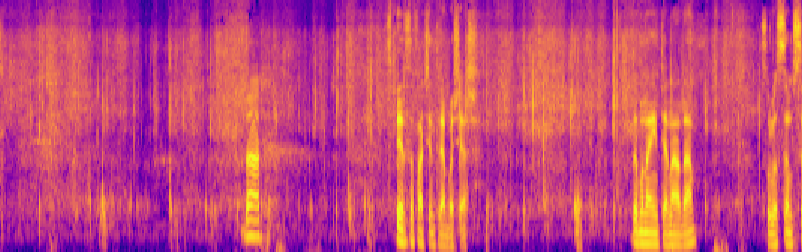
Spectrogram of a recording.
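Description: Hands scoop and squelch wet bait in a plastic bucket.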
